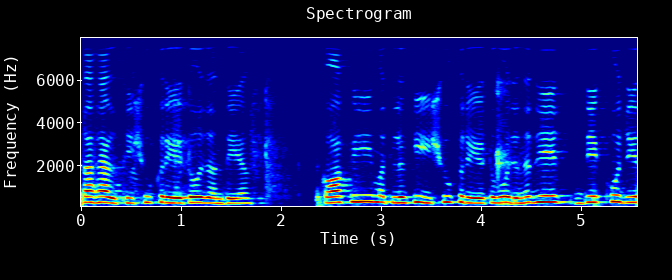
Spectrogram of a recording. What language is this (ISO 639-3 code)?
pan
